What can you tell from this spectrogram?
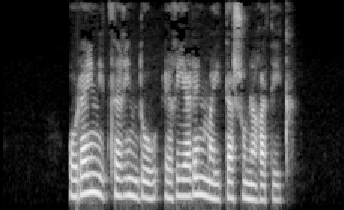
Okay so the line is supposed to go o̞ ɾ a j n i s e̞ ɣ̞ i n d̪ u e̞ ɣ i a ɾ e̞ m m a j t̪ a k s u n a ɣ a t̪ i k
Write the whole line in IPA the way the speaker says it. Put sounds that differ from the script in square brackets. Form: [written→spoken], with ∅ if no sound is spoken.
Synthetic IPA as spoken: o̞ ɾ a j n i [s→t͡s] e̞ ɣ̞ i n d̪ u e̞ ɣ i a ɾ e̞ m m a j t̪ a [k→∅] s u n a ɣ a t̪ i k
